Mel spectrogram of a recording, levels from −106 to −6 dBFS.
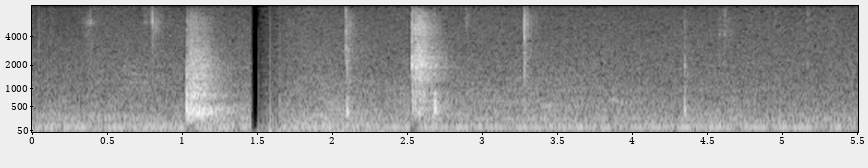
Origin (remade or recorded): recorded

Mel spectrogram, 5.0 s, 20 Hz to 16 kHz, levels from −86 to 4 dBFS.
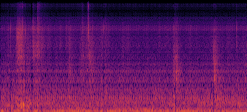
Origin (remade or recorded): remade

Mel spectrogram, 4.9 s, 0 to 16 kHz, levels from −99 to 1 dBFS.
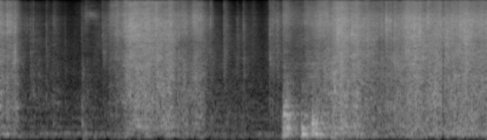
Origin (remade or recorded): remade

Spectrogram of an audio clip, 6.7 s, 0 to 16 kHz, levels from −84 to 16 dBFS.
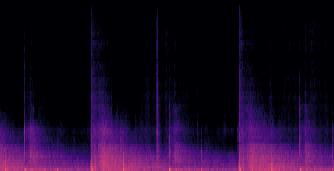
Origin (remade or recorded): remade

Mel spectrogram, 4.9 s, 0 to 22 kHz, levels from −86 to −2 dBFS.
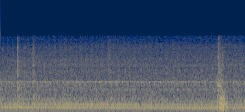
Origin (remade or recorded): remade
